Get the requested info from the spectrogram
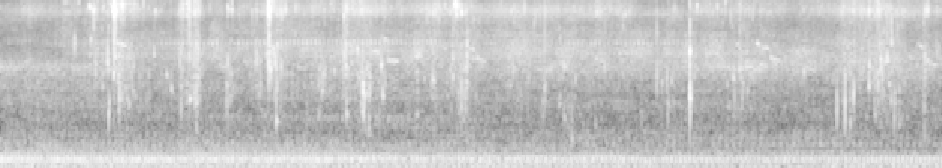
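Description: Hands weeding in a flooded rice paddy: short splashes and squelches as weeds are pulled from the water and mud, every second or so, over a steady low hum.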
